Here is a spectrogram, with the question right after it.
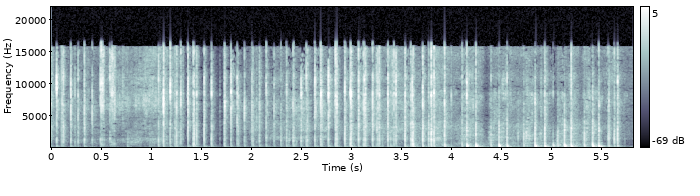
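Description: Long acrylic nails and fingertips tap fast on the flat side of a large, hollow, printed corrugated cardboard TV box. The result is a rapid, uneven patter of short, dull, hollow knocks with a low resonant body and light clicky edges, each dying away almost at once. The tapping grows gradually louder and heavier toward the end.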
